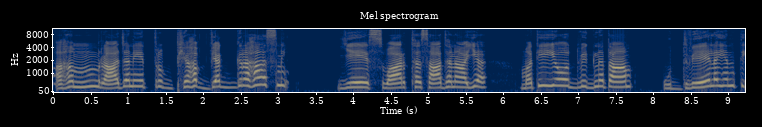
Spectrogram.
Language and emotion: Sanskrit, disgusted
